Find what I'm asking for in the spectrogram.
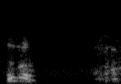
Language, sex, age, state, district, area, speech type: Urdu, male, 30-45, Uttar Pradesh, Gautam Buddha Nagar, urban, conversation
